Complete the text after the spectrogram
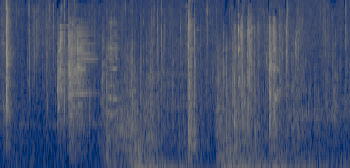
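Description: A wooden gate creaks open.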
